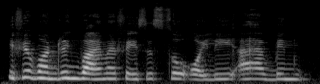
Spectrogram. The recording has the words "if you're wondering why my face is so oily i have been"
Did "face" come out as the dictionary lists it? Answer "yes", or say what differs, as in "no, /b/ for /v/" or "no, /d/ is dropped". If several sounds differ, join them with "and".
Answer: yes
